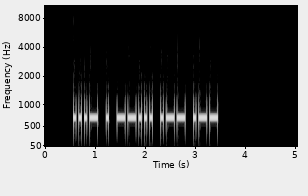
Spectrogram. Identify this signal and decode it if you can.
Morse code, heard as a keyed tone, about 22 wpm, 700 Hz. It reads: VE7WW
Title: DXCC-100 Call Signs - 5 Characters - Repeated 3x - 22wpm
